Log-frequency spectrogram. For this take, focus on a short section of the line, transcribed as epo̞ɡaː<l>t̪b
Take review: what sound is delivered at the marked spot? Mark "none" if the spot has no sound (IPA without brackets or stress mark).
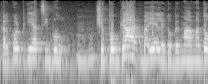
none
